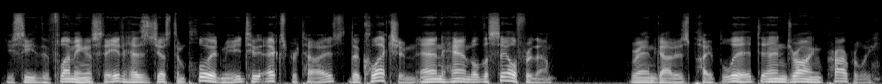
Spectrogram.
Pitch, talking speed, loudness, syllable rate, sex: 110 Hz, 185 wpm, -17 LUFS, 5.0 syllables/s, male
